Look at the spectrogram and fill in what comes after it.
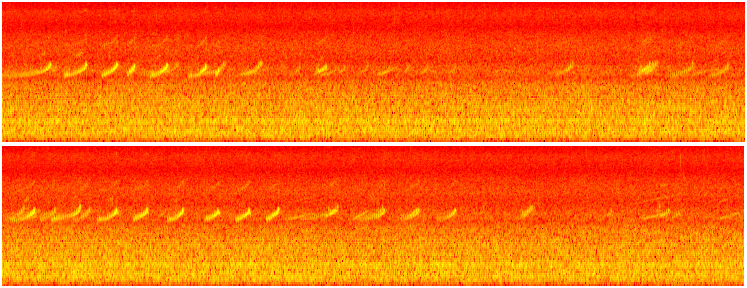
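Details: Kajika frog calling over the steady rush of a mountain stream: bursts of short, rising, whistle-like notes in quick runs, pausing and resuming, with water noise filling the background throughout.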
